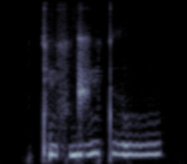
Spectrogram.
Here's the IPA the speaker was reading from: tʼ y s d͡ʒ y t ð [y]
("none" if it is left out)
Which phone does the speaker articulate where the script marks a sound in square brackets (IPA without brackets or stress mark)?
u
